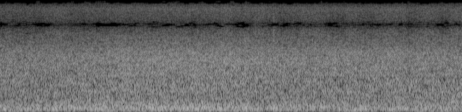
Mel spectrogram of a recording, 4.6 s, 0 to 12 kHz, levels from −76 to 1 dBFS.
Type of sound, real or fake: fake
